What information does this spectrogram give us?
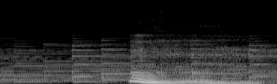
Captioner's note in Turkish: iç çeker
